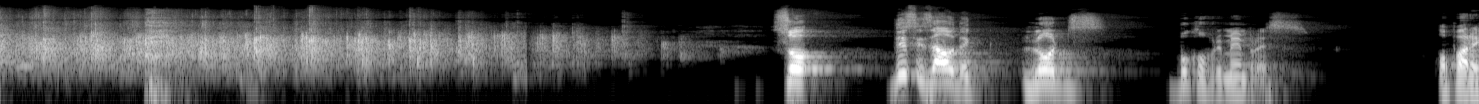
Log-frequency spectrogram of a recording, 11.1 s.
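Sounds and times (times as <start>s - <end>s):
audience applauding: 0.0s - 5.5s
speech: 5.9s - 6.2s, 6.8s - 9.8s, 10.8s - 11.0s.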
